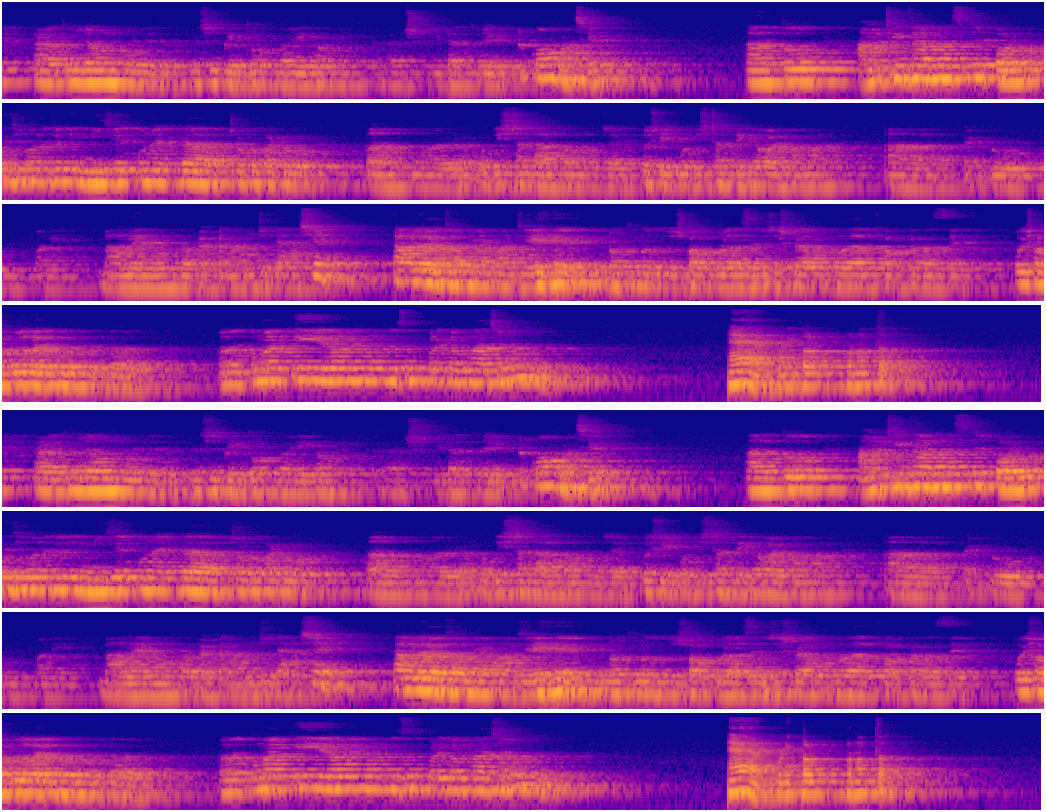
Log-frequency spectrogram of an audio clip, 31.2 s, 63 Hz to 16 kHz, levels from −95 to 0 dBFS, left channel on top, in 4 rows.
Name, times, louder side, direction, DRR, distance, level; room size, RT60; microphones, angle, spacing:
voice 1, 0.2-1.2 1.4-4.5 5.6-6.1 6.4-10.1 10.6-14.0 14.4-16.1 16.3-18.1 18.6-22.6 23.2-24.6 25.1-27.5, equal, 55° left, -11 dB, 1.9 m, -31 dB
voice 2, 28.9-30.1, right 2 dB, 50° right, 2 dB, 0.7 m, -27 dB
12.0 x 4.7 x 2.3 m, 1.4 s
head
